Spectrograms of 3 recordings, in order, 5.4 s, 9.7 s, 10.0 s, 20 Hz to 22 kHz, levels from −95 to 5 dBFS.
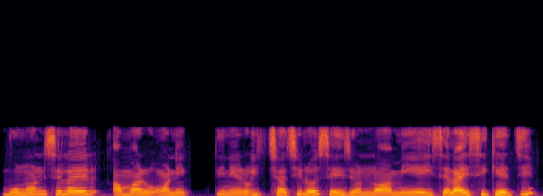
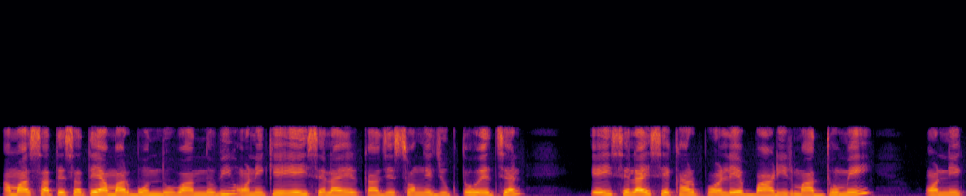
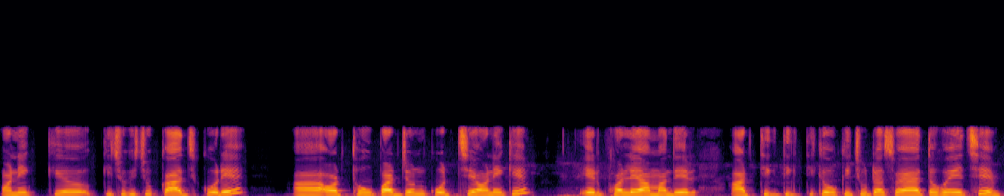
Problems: background sounds at intervals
